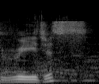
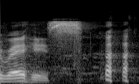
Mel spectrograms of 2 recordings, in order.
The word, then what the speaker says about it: Regis: You're using the western pronunciation of the name of course, Regis. Ano? Okay. Uh bab of course the localized pronunciation would be reisam race. It's actually race talaga.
